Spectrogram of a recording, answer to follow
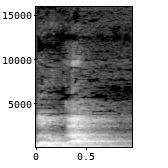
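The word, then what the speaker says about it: بَرَكَة: sama ta marbutah nah ini kalau ditulis tanpa harakat bacanya bisa barokatun Barokah bisa birkatun birkah maknanya apa Barokah itu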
